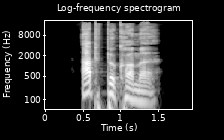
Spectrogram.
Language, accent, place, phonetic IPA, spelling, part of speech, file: German, Germany, Berlin, [ˈapbəˌkɔmə], abbekomme, verb, De-abbekomme.ogg
- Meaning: inflection of abbekommen: 1. first-person singular dependent present 2. first/third-person singular dependent subjunctive I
